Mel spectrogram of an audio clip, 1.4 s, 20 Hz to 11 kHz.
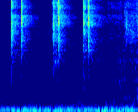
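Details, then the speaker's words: Injector one from a 1994 Vauxhall Astra GSi C20XE red top, removed and bench-tested on a cleaning kit powered by the battery; tapping the positive gives three sharp solenoid clicks then a faint spray hiss: normal injector operation. "so i'm just gonna tap the positive so you can hear it clicking"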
